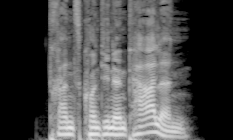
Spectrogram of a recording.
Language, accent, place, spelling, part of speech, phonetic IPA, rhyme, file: German, Germany, Berlin, transkontinentalen, adjective, [tʁanskɔntɪnɛnˈtaːlən], -aːlən, De-transkontinentalen.ogg
- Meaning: inflection of transkontinental: 1. strong genitive masculine/neuter singular 2. weak/mixed genitive/dative all-gender singular 3. strong/weak/mixed accusative masculine singular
